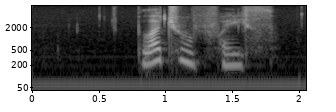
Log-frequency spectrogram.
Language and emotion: Russian, sad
